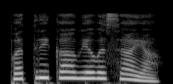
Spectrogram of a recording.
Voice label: "ಪತ್ರಿಕಾವ್ಯವ¸Áಯ", Kannada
